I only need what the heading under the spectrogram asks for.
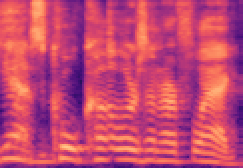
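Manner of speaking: high, eager burst of delight.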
